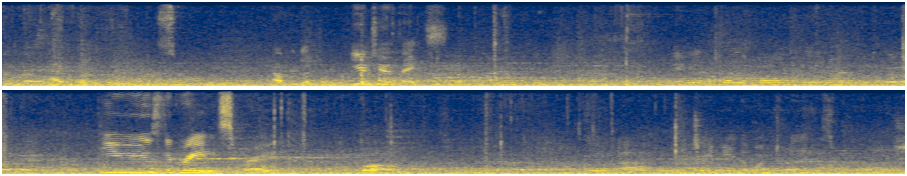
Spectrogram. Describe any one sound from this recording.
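A middle-aged woman talks calmly up close.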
